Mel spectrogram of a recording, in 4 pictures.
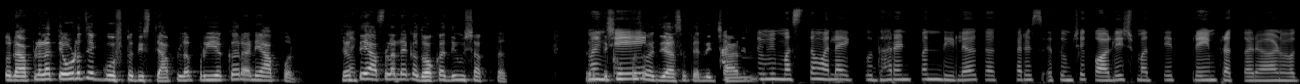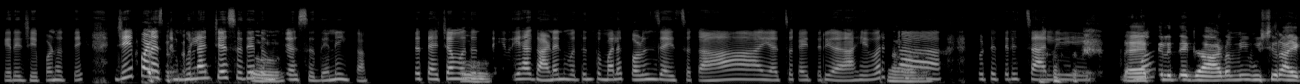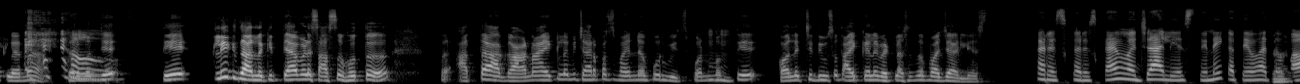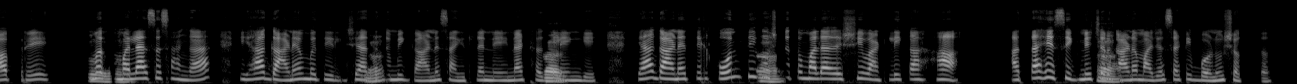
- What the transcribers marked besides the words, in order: other noise; laugh; joyful: "का याचं काहीतरी आहे बरं का, कुठेतरी चालू आहे मग?"; drawn out: "का"; laugh; tapping; laugh; laughing while speaking: "हो"; other background noise; in Hindi: "नैना ठग लेंगे"; in English: "सिग्नेचर"
- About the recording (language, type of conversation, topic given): Marathi, podcast, तुमचं सिग्नेचर गाणं कोणतं वाटतं?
